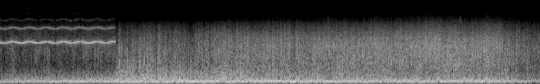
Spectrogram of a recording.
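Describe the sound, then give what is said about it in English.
A loud explosion sends a torrent of rock down, opening into a continuous roaring rumble of falling boulders and debris, with a brief high electronic warble fading out right at the start. “A huge explosion sends a torrent of rock down on the Capellans. Falling boulders crash down on them.”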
